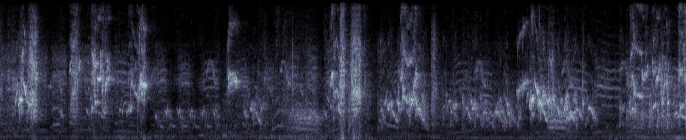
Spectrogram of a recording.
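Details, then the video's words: A pair of pet budgerigars, Australian parrots, chattering busily: dense, scratchy warbles and sharp chirps between mid and high pitch, with bursts of buzzy squawks, all running together almost without pause. "My Beautiful Australian parrots pair 💛💙Budgies full masti"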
